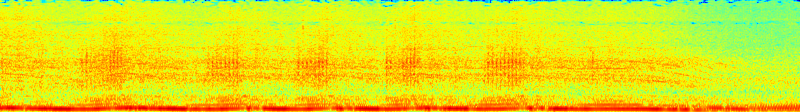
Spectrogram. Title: Evo engine noise issue vid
